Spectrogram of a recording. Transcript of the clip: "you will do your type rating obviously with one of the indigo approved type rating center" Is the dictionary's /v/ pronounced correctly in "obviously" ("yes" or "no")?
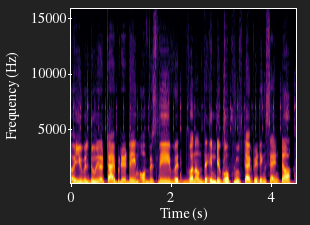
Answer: yes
